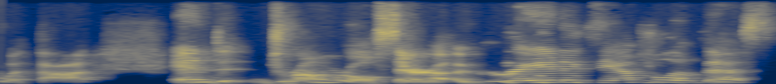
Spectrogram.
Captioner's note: laughter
